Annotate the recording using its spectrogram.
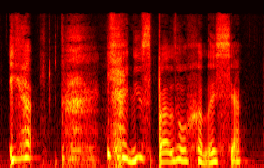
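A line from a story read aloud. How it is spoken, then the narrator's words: Sobbing reply. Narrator (Belarusian): усхліпваючы адказала Аксана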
